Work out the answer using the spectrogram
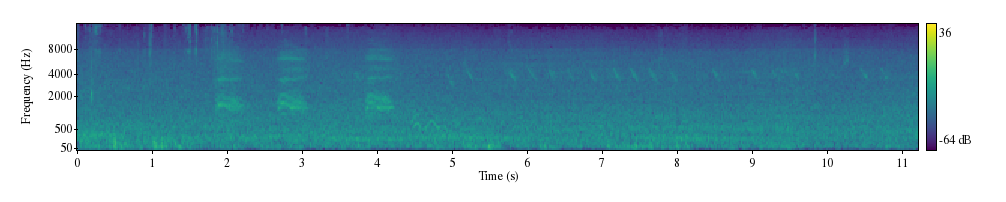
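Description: Three harsh, crow-like bird calls in quick succession, then a string of faint, short high chirps from a smaller bird, over a steady rush of surf.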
